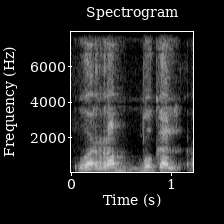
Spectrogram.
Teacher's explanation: را موٹا پڑھیں گے، با پہ سختی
